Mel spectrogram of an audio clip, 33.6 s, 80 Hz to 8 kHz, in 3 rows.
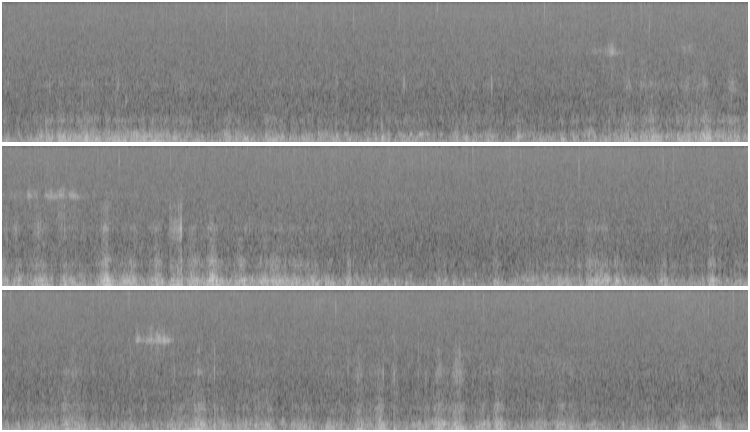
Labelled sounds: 11.4	12.4	vessel noise, 1.1 to 3.2 kHz

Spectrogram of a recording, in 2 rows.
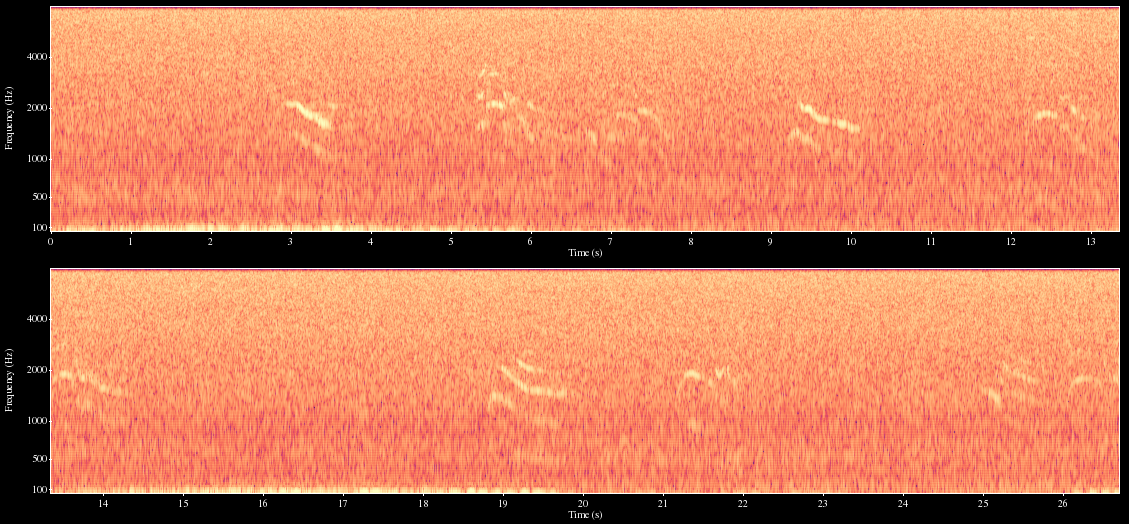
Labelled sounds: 2.9	3.6	killer whale, Bigg's (transient), 1.2 to 2.2 kHz
5.4	5.7	killer whale, Bigg's (transient), 2.0 to 2.2 kHz
9.2	10.1	killer whale, Bigg's (transient), 1.1 to 2.2 kHz
12.3	12.6	killer whale, Bigg's (transient), 1.7 to 1.9 kHz
13.7	14.1	killer whale, Bigg's (transient), 1.5 to 2.0 kHz
18.8	19.8	killer whale, Bigg's (transient), 1.2 to 2.3 kHz
22.3	22.6	killer whale, Bigg's (transient), 1.8 to 2.0 kHz
25.0	25.7	killer whale, Bigg's (transient), 1.2 to 2.2 kHz
26.1	26.4	killer whale, Bigg's (transient), 1.6 to 1.9 kHz

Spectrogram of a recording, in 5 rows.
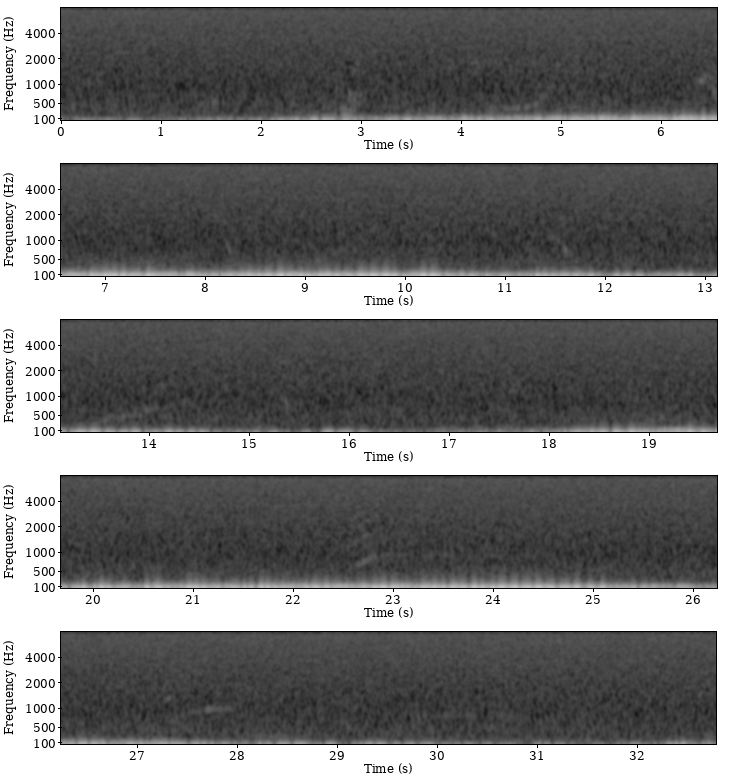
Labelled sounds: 27.7	28.0	humpback whale, 0.90 to 1.1 kHz

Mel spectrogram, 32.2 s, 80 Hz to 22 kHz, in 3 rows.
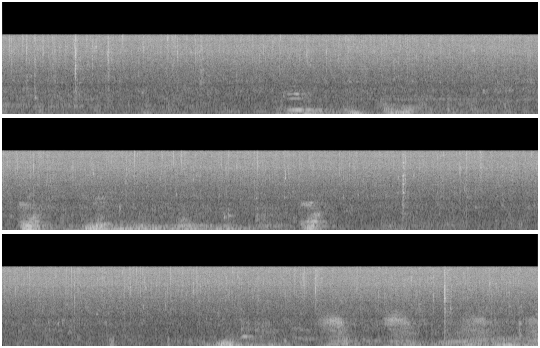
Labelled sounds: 16.7	17.0	humpback whale, 0.88 to 1.2 kHz
27.8	28.3	humpback whale, 0.78 to 1.2 kHz
29.1	29.5	humpback whale, 0.78 to 1.3 kHz

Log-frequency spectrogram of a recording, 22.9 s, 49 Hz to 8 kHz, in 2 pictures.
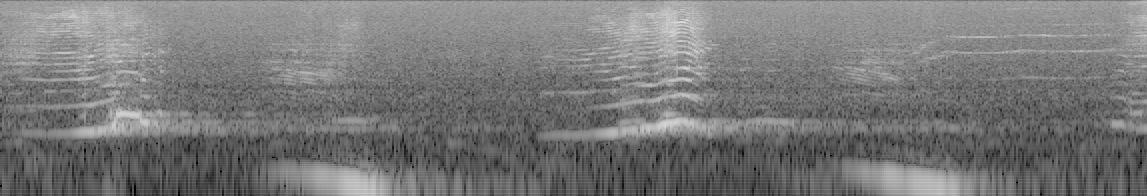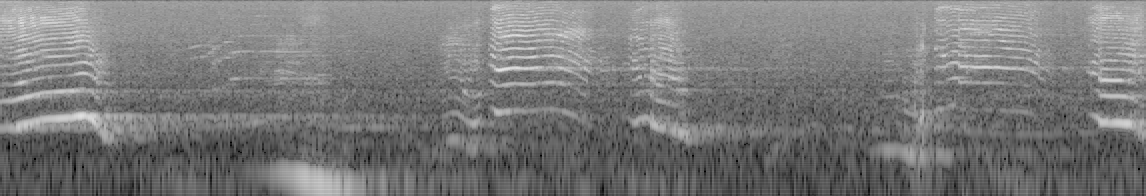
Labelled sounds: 0.0	1.5	humpback whale, 0.93 to 6.6 kHz
2.8	3.3	humpback whale, 0.90 to 1.3 kHz
5.6	7.1	humpback whale, 0.80 to 5.9 kHz
8.7	12.5	humpback whale, 0.80 to 7.9 kHz
13.3	14.3	humpback whale, 0.96 to 2.5 kHz
15.9	18.3	humpback whale, 0.80 to 6.8 kHz
20.7	22.9	humpback whale, 0.86 to 7.0 kHz

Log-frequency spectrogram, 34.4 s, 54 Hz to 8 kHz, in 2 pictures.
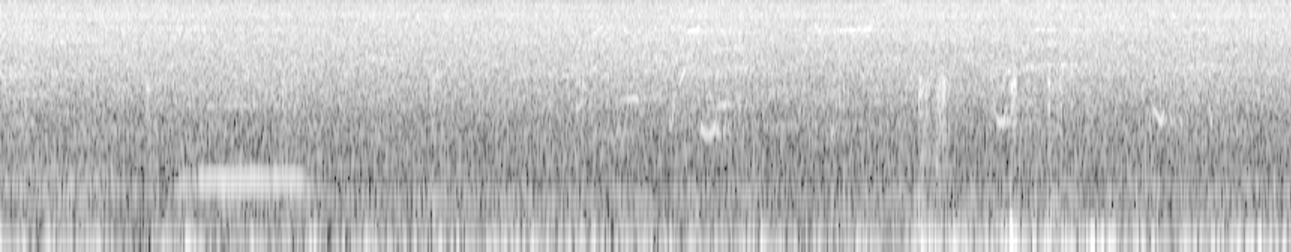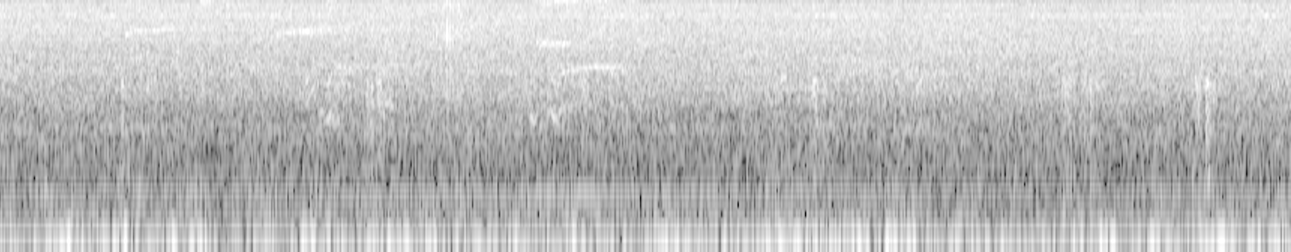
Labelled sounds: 24.2	25.5	killer whale, 0.71 to 3.4 kHz

